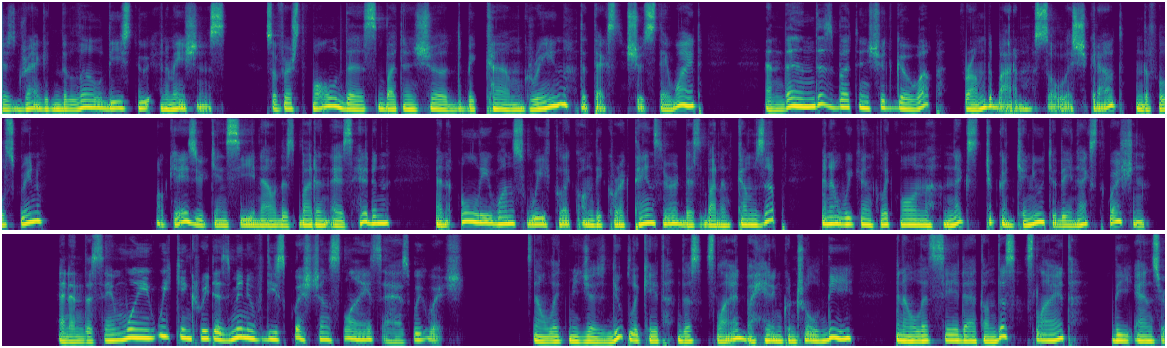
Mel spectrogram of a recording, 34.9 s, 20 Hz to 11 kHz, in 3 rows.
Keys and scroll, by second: 22.4 Escape.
